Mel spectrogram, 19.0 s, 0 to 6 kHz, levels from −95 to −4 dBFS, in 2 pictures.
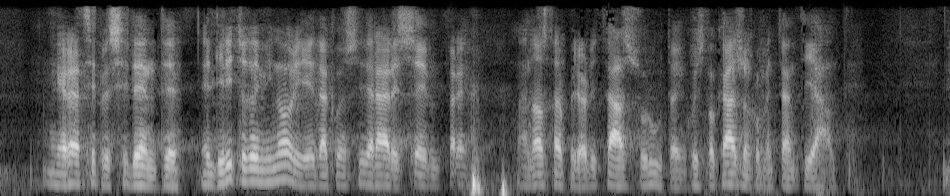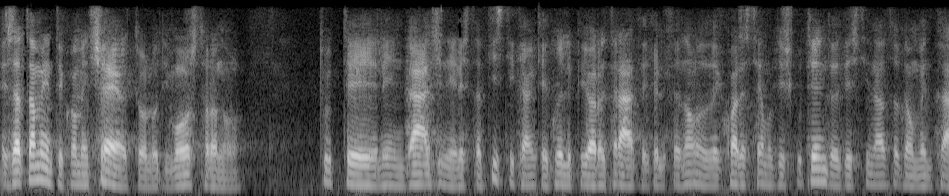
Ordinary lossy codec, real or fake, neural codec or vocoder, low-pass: AAC, 24 kbps; fake; codec, 16 kHz, 0.8 kbps, ZipCodec; 5.4 kHz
